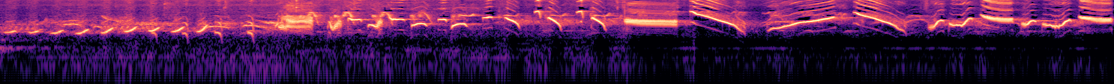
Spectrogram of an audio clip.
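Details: Tame caged Chinese hwamei singing as its cage is carried: a run of about a dozen short rising whistles, then louder sweeping slurred notes and steep downward and upward whistles in a lively varied phrase.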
